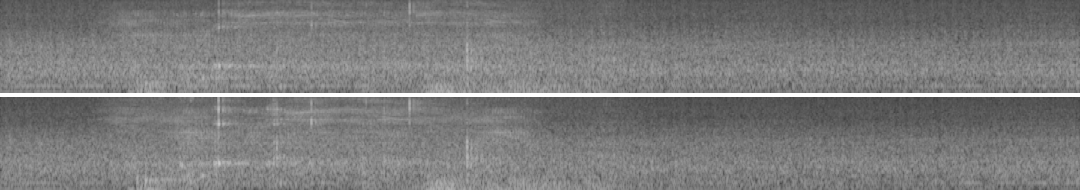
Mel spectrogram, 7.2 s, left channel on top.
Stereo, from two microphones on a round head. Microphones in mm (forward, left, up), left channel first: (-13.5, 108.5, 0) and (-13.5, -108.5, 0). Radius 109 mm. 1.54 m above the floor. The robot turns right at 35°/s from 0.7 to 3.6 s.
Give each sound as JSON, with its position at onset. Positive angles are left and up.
{"t": 0.8, "sound": "chewing", "side_deg": -70, "distance_m": 2.0}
